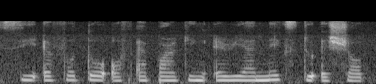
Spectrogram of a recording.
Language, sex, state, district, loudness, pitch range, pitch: English, female, Nagaland, Kohima, -17 LUFS, 185-195 Hz, 190 Hz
